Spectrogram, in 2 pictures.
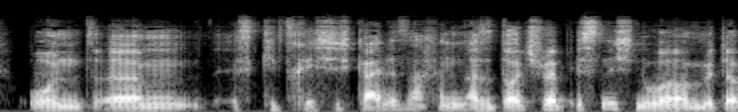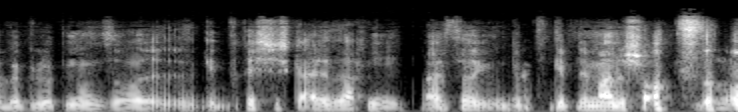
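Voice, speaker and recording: A man with a Mainz accent and a medium pitch at a moderate pace with ordinary pitch variation, in a very clean recording with a silent background and a dry, close sound with no echo. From Germany, Mainz area. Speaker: DJ. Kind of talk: casual chat.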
